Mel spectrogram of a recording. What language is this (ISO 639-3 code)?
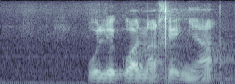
tsn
